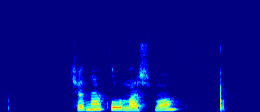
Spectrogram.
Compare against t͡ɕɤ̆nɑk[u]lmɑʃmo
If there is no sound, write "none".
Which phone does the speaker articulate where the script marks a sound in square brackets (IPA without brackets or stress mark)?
u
